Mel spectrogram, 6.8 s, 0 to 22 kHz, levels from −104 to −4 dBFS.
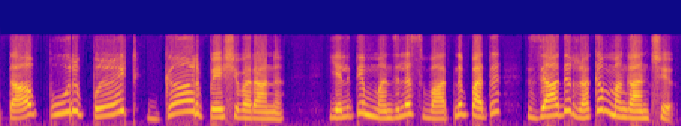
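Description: Across the whole speech clip, 4-bit ADPCM compression leaves a gritty hiss that rises and falls with the loudness of the speech, because each sample is coded as a coarse step from a predicted value and the quantization error scales with that step. The damage is heavy, with roughness on abrupt onsets. Nothing sounds above 7.7 kHz, which fits a 64 kbps stream. Unlike perceptual codecs, the noise is broadband rather than warbling or swirly.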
